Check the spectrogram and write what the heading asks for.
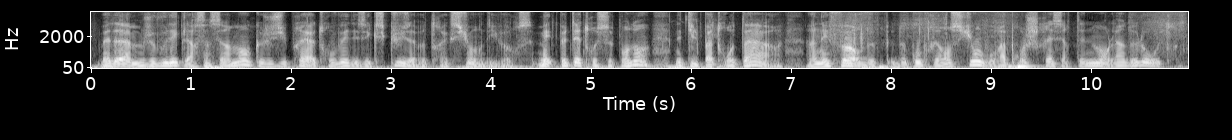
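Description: A man's voice: on the low side, sing-song, moderate pace, creaky, few pauses, darkish tone, slightly rough, heavily acted. A man voicing a pompous, prying middle-aged judge who speaks unctuously and stumbles over awkward questions. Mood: probing. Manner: unctuous, hesitant with fillers. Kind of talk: storybook reading.

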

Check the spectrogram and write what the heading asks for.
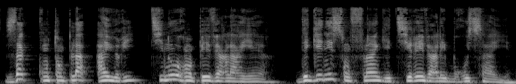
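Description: Husky man reading a story aloud. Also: on the high side, fairly quick. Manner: crude, lively storytelling. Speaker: narrator. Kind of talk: audiobook narration.

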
